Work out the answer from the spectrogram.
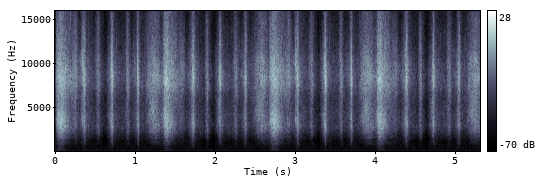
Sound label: ETHNO PERCUSSION 90; Beats; ethno2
